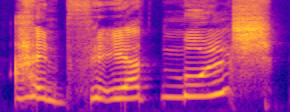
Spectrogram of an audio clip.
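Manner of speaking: high, slow, laughing disbelief; laughing mockery. Hedgehog mocks the mole's name, laughing. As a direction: drag it out, cracking up with laughter. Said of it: "brach in schallendes Gelächter aus".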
